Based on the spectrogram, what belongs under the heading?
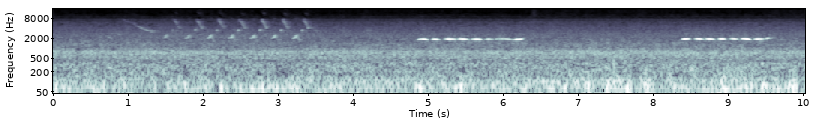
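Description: Bird song: a faint run of quick, high, down-slurred whistled notes, then two loud bursts of rapid, evenly pitched short notes, the first about five seconds in and the second near the end.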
